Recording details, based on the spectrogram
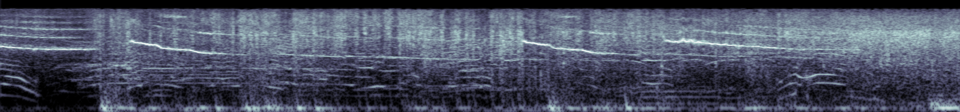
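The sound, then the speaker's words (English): A pack of fireworks set off by bored teenage boys on a Friday night goes off in a dense, crackling barrage, with thin whistling streaks rising and falling overhead and a steady low rumble underneath, fairly loud and continuous throughout. “what do a slow Friday night, bored teenage boys, I'm bored, a pack of fireworks, this is gonna be awesome, and a teetering branch suspended over your car have in common?”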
